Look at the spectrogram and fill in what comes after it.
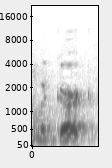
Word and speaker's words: McGuirk: I just call her Michelle McGuirk because at UMass, the football stadium is McGuirk Alumni Stadium, and it's spelled the exact same way.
